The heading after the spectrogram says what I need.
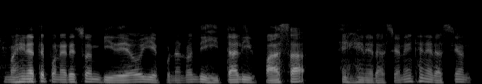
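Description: Colombian man, low voice, videographer guest, chatty storyteller, dry muffled sound. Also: fairly even intonation, quick pace, dry recording. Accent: Colombian Spanish. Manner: warm storytelling, many restarts. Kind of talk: casual interview chat.

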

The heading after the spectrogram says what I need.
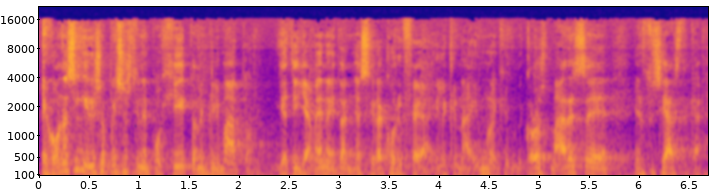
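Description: A man's voice: mid-range voice, expressive, long reverb tail, slight background noise. A man hosting an interview, asking questions with friendly interjections. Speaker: interview host. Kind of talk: casual interview.

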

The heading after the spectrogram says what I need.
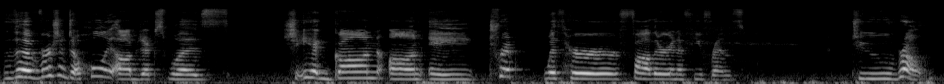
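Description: A woman's voice: sits high, slow, darkish tone. A woman co-hosting a casual podcast, telling a true story in a chatty way, laughing and acting out quotes. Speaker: podcast co-host.

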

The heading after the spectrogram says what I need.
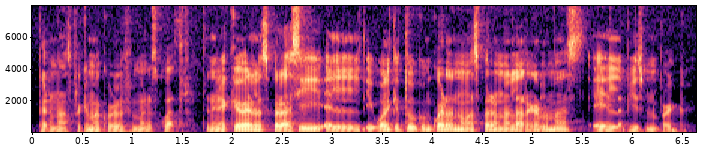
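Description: A low, deep-voiced man with a Mexican Chicano accent co-hosts casual sports chat. He talks in loose slang and drops English terms into his sentences. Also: fast talker, a little mellow. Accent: Mexican Spanish with Chicano flavor. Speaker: sports league podcast co-host.

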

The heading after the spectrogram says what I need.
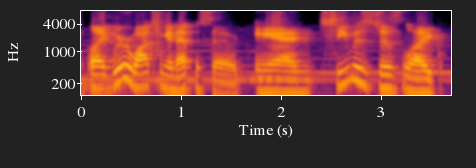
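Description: A man's voice: fairly high pitch, animated, unhurried, bright, forceful tone, faint music behind. A young man co-hosting a podcast, chatting casually and telling rambling stories with the odd swear word. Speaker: podcast co-host. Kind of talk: casual chat.

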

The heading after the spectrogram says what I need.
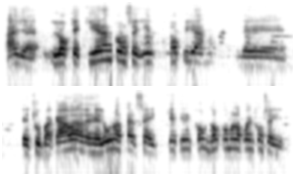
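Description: Chatty Puerto Rican interviewer, dry sound. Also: male voice, high voice, very animated, moderate pace, vocal fry, dry recording, rough recording. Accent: Puerto Rican Spanish. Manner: friendly, chatty, agreeing often. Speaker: interviewer host. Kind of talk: casual interview chat.

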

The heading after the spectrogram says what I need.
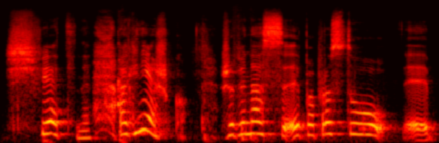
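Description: A woman's voice: high voice, sing-song, slow pace. A woman hosting a podcast interview, asking questions and encouraging her guest with affirming murmurs. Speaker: podcast host.

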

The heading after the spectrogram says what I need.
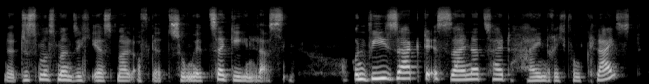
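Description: A woman from northern Germany muses in an unhurried, reflective spoken essay. Her voice is soft and mellow, and she turns words over playfully while speaking straight to her listeners. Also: medium pitch. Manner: thoughtful, addresses listeners directly, plays with words.

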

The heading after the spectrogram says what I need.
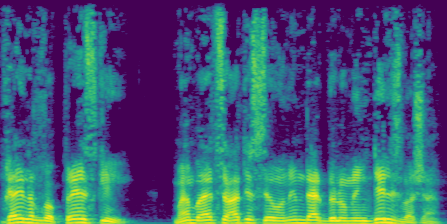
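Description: A man's voice: deep voice, big pitch swings, husky, full character voice. A man voicing an anxious, eager middle-aged male professor in a storybook reading, nervous and pleading.

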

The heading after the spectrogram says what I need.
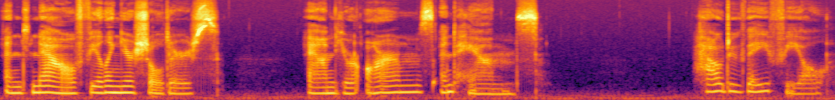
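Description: A woman guiding a bedtime body-scan meditation, speaking softly and gently, often in a whisper. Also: medium pitch, fairly even intonation, gravelly, dry recording. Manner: soft, often whispered delivery; gentle, soothing and unhurried. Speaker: meditation guide.

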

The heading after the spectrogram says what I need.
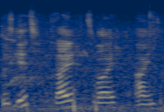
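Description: A man's voice: a little high, sing-song, takes it slowly. A man playing an eager boy who rambles on explaining a dive, in a comedy sketch. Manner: rambling, keeps saying "sozusagen". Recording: distant with loud noise.

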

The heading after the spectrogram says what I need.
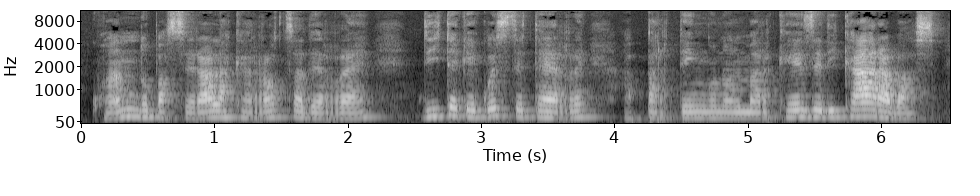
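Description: A woman's voice: fairly even intonation, measured pace, natural voice. Woman doing a sly fawning cat. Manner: fawning, then shrill cries for help. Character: sly clever male cat servant. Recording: echoey room.

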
